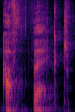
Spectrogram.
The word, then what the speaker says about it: affect: pronunciation affect and effect to say affect properly that a is pronounced quite strongly a effect you try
